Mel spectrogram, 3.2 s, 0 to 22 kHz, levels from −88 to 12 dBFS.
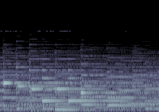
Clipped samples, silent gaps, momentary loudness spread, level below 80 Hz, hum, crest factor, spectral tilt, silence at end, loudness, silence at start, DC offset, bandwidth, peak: under 0.1%; none; 5 LU; -50 dBFS; none; 14 dB; -9.5 dB/octave; 0 s; -25 LUFS; 0 s; under 0.1%; 7.4 kHz; -10 dBFS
